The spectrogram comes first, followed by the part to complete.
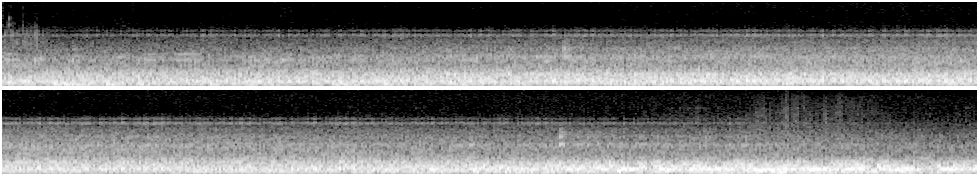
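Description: A dense, steady low rumble with a faint thin high tone above it, growing louder a few seconds before the end.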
